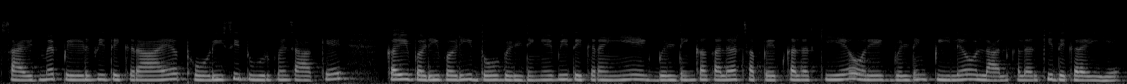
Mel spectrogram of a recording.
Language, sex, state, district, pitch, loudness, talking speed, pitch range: Hindi, female, Uttarakhand, Uttarkashi, 210 Hz, -34 LUFS, 215 wpm, 205-220 Hz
